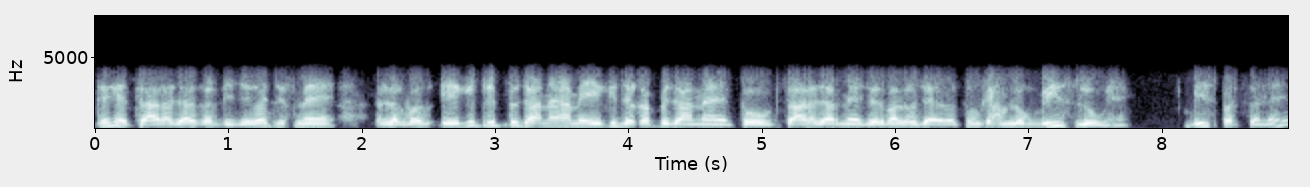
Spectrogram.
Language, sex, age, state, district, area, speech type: Hindi, male, 18-30, Madhya Pradesh, Seoni, urban, conversation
